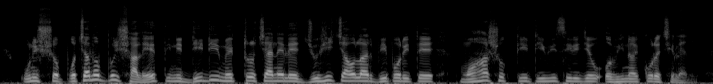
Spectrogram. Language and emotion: Bengali, neutral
